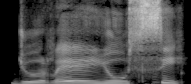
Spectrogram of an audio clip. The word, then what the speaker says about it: réussis: But when we conjugate, we don't pronounce the S here. Je réussis at the end.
